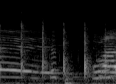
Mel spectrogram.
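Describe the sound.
Several people clap in a steady rhythm, about five sharp bursts in just over a second, while a voice holds a drawn-out cheering tone over the claps.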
